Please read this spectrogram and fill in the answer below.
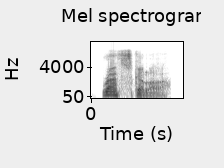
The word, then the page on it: rathskeller: British English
